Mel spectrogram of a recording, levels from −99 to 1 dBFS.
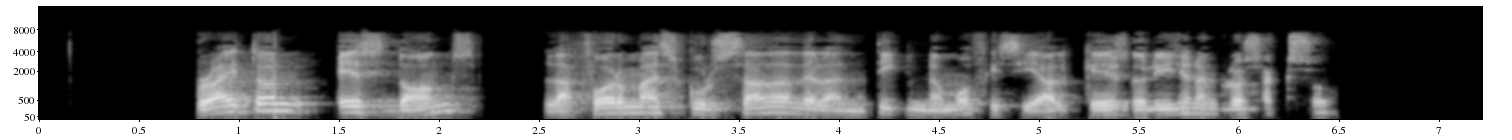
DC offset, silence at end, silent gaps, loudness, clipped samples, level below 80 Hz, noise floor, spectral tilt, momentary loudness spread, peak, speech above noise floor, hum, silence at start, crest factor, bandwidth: under 0.1%; 0.75 s; 2.23-2.52 s; -18 LUFS; under 0.1%; -58 dBFS; under -90 dBFS; -4.5 dB/octave; 10 LU; -2 dBFS; over 73 dB; none; 0.8 s; 16 dB; 7.8 kHz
